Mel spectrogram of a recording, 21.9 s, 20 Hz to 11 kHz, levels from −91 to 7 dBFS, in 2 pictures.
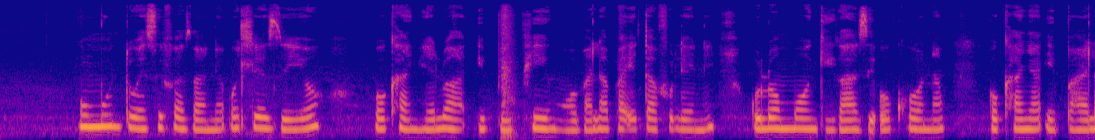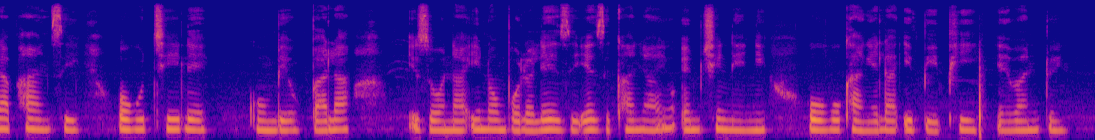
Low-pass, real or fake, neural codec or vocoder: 9.9 kHz; real; none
